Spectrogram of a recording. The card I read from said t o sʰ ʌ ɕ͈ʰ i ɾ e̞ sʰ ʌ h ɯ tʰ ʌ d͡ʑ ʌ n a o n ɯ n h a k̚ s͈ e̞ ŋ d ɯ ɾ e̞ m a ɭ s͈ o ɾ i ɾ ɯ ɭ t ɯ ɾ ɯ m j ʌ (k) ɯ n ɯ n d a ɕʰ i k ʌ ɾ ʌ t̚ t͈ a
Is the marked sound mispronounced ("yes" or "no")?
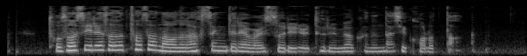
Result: no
